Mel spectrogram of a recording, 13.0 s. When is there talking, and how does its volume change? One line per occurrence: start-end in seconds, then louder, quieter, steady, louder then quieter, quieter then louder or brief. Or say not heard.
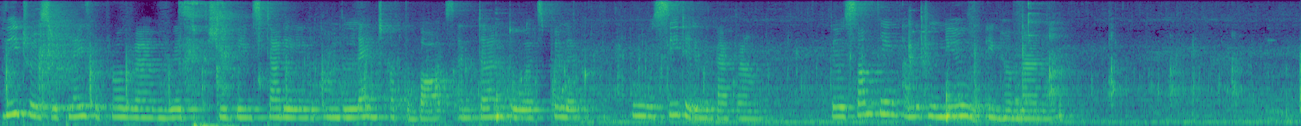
0.0-7.7 steady
8.3-10.6 brief.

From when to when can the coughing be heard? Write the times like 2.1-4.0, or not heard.
1.8-2.6, 5.0-5.5, 9.4-10.7.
